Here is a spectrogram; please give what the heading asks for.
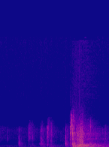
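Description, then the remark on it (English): A distant explosion from the ship goes off after a few faint knocks and thuds, a sudden broad booming blast that rumbles on and slowly fades away. “No, that was an explosion.”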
